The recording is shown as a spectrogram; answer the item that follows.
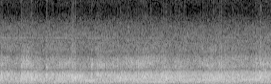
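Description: Audience applauding: many hands clapping in a steady, dense patter.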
